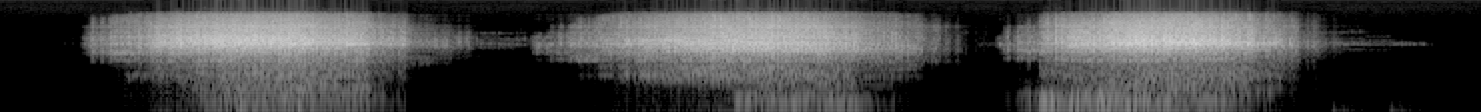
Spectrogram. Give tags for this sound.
human
pull
rake

